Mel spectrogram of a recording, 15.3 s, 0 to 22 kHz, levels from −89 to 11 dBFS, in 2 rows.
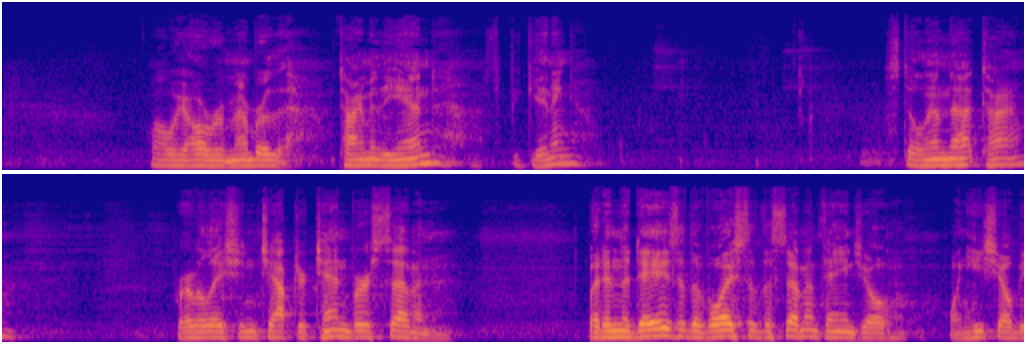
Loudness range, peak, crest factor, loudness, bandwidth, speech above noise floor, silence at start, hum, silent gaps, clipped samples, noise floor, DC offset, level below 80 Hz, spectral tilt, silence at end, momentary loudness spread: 9 LU; -4 dBFS; 22 dB; -24 LUFS; 16 kHz; 40 dB; 1.1 s; none; none; under 0.1%; -63 dBFS; under 0.1%; -68 dBFS; -5.5 dB/octave; 0 s; 19 LU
